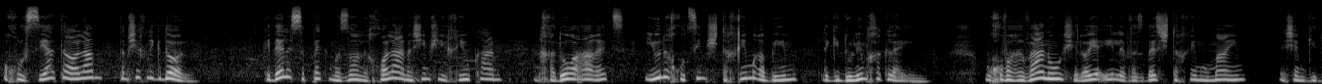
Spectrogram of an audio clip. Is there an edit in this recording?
yes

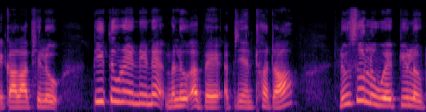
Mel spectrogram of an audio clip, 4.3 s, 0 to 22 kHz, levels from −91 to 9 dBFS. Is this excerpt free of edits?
yes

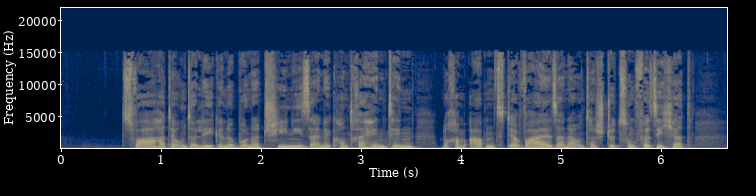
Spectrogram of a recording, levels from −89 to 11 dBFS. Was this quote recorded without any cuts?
yes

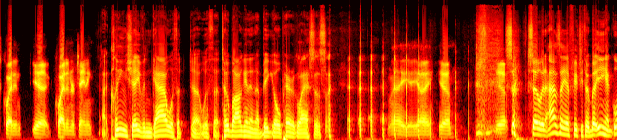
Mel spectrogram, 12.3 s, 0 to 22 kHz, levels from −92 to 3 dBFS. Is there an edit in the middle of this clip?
yes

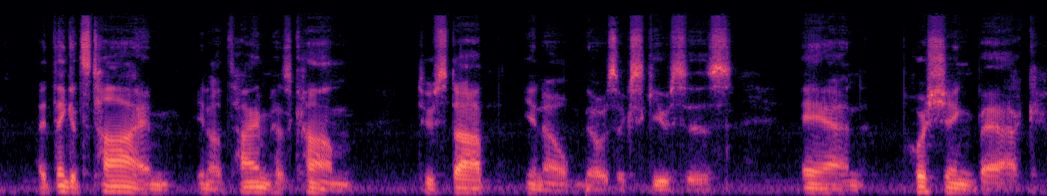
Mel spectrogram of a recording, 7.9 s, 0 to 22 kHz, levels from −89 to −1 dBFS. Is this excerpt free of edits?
no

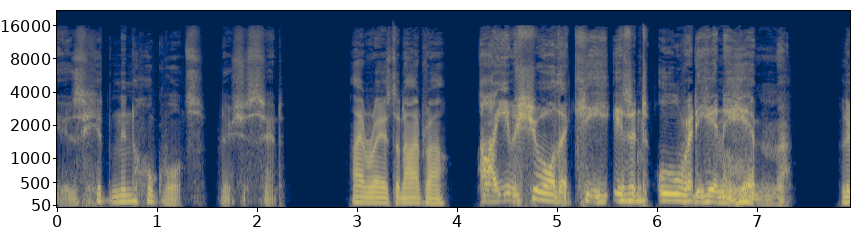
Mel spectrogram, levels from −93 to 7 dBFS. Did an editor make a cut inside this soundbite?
yes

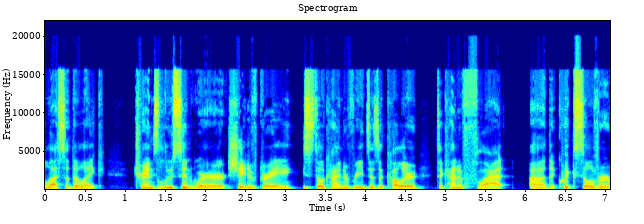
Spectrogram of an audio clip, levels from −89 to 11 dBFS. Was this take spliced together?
yes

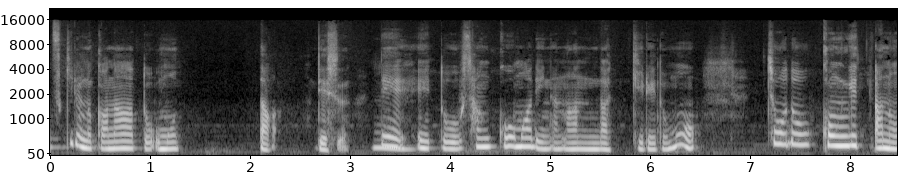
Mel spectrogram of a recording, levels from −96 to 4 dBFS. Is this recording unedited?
yes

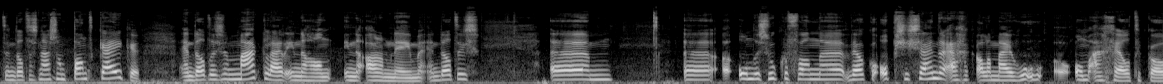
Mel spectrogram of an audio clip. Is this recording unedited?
yes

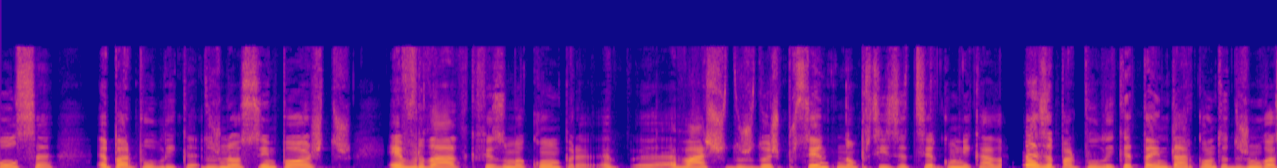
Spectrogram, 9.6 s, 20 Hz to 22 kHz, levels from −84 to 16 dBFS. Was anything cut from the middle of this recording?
yes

